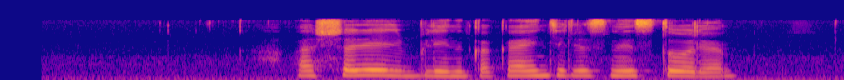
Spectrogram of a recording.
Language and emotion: Russian, neutral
